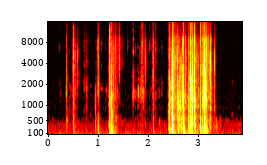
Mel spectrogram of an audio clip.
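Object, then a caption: Bar of soap scraped with a metal blade. A metal box-cutter blade shaves and scrapes along the edge of a solid light-blue Coast bar soap held in hand, lifting off long curls. Short, crisp scraping ticks come first, then a longer run of dense, gritty shaving at the end.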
